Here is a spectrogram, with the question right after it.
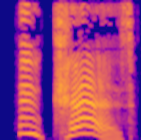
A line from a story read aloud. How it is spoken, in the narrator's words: Harmony sneers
